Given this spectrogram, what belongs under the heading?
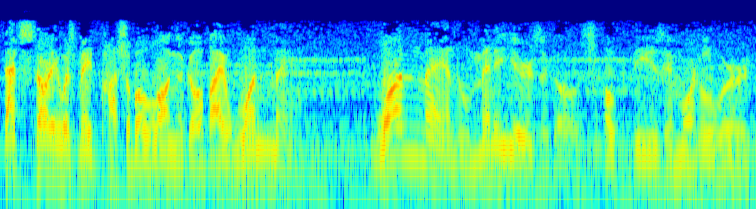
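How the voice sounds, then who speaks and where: A man as a sports broadcaster, telling stories in dramatic 1940s radio newsreel narration with theatrical pitch swings. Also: very animated, a little slow. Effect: old radio newsreel broadcast. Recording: muffled old radio recording with loud music.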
